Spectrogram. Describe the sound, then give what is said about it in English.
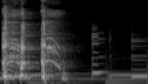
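A person imitates Sid's nasty, hacking cough: three harsh bursts in quick succession, fairly loud, followed by a quieter, steady droning tone. “In fact, life in Aristotle Street was just about perfect for Sid, until one cold, damp day he caught a nasty cough.”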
